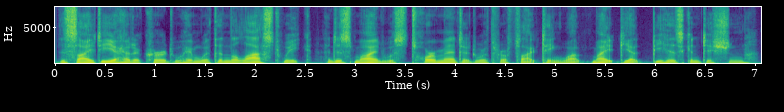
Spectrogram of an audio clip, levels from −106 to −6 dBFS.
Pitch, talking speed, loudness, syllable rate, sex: 120 Hz, 195 wpm, -18 LUFS, 4.9 syllables/s, male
